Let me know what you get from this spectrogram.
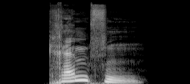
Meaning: dative plural of Krampf
- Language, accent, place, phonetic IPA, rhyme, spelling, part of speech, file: German, Germany, Berlin, [ˈkʁɛmp͡fn̩], -ɛmp͡fn̩, Krämpfen, noun, De-Krämpfen.ogg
